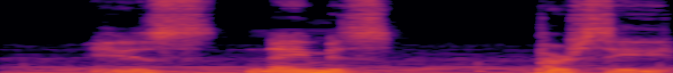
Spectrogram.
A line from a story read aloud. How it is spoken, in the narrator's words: Diggory said hesitantly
